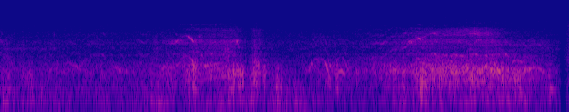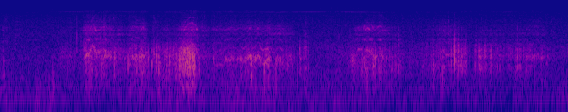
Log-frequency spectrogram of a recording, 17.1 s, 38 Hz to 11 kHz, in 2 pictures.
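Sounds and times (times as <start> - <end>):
wind noise on microphone: 0.0 - 17.0.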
